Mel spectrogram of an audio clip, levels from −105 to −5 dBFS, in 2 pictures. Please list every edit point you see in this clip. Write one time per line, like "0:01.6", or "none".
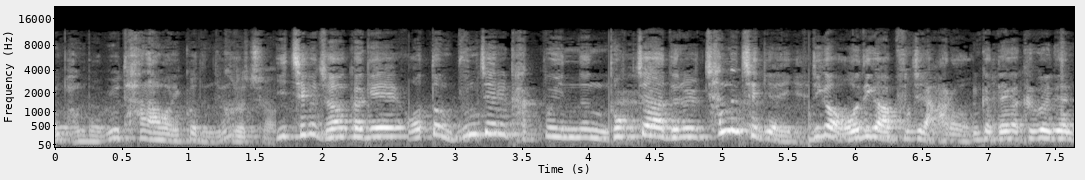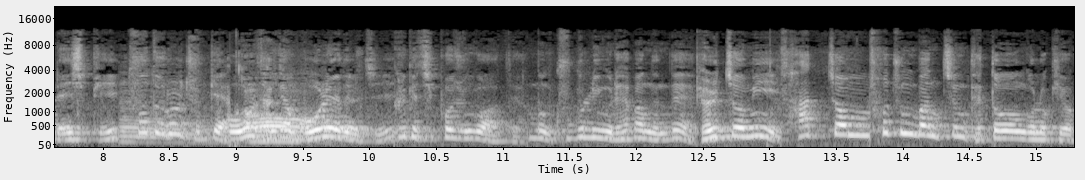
0:01.6
0:11.2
